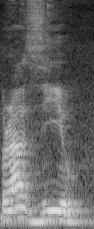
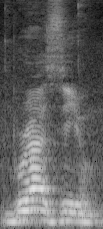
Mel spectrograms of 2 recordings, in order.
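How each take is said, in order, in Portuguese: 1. O R vai direto para a vogal. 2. Um leve som de 'oo' segue o R. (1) "Não é" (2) "um som levemente do U"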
